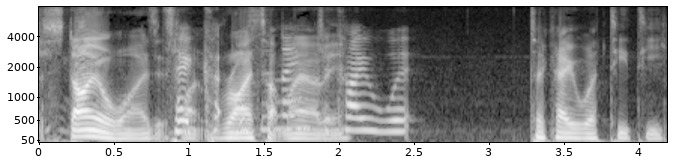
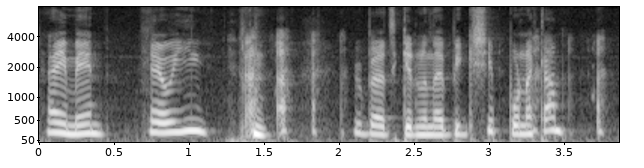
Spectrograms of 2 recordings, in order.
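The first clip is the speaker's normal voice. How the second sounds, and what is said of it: Imitates a film character's voice. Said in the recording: “Do your impression.”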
